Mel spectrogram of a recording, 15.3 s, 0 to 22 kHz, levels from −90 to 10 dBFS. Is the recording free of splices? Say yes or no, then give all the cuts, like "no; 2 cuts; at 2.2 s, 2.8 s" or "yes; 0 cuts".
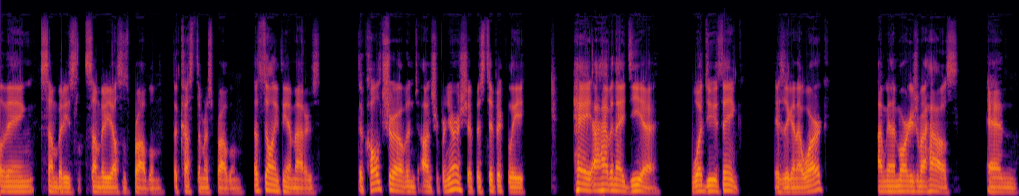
no; 1 cut; at 5.3 s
